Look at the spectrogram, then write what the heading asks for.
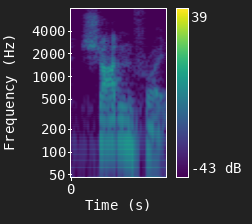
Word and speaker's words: schadenfreude: one of those choise so this would be pronounced as duh so putting it all together Sesame Street style we would call this schadenfreude er thank you for watching this is advanced dictionary skills with mr.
